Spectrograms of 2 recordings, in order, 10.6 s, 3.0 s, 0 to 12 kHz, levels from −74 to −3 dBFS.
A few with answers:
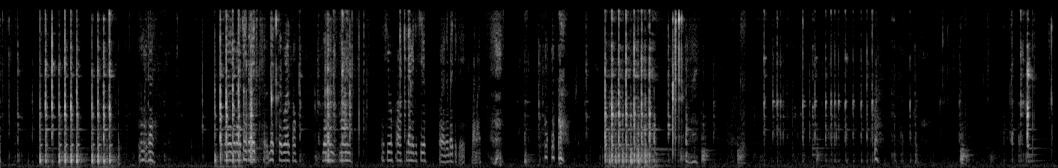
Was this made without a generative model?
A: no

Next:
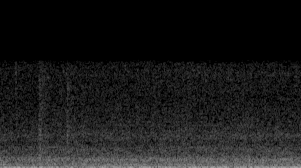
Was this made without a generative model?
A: yes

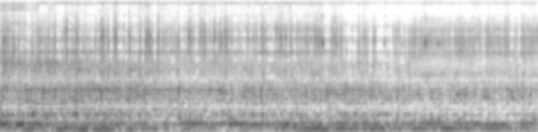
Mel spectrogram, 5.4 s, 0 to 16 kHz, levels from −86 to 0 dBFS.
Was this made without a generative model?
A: no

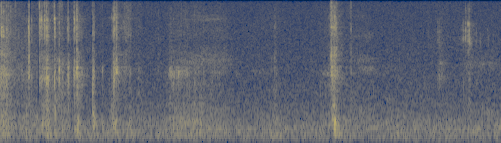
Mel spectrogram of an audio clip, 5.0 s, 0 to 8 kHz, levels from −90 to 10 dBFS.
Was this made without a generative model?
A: yes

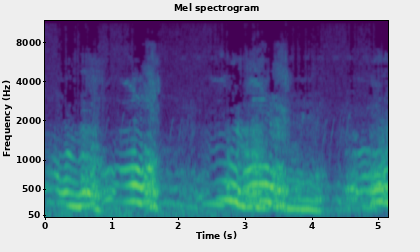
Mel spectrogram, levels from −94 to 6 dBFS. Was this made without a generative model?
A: yes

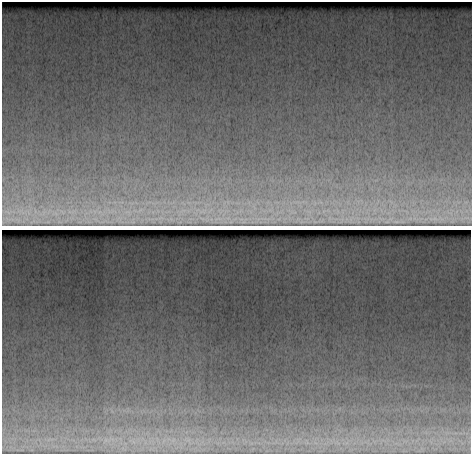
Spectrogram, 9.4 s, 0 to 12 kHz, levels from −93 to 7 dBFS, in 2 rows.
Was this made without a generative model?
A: yes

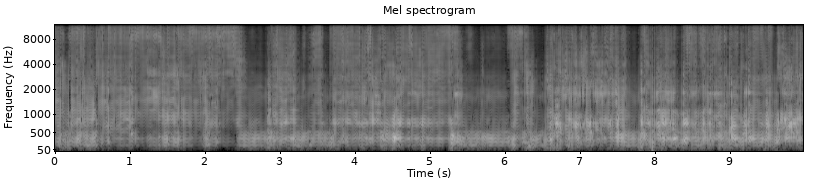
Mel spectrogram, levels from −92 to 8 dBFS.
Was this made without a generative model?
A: no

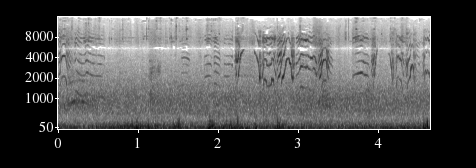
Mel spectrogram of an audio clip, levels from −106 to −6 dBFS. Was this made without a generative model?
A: yes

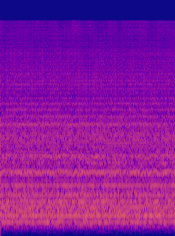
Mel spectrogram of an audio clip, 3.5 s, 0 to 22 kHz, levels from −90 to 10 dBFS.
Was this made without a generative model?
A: no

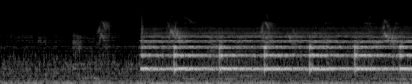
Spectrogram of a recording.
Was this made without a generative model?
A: no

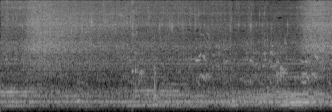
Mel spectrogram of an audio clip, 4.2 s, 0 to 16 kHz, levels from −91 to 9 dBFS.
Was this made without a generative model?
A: yes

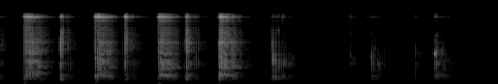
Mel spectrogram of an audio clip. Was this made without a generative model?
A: no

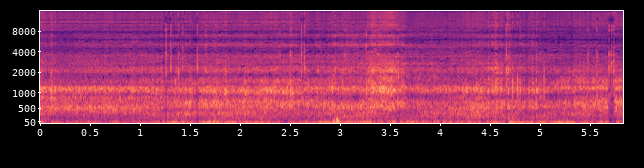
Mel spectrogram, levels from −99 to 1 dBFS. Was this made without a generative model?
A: no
